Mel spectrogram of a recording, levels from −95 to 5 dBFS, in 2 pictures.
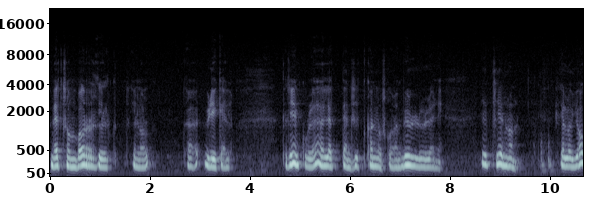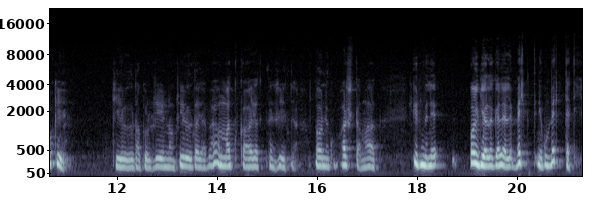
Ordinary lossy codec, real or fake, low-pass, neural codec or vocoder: none; real; 14.4 kHz; none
